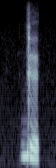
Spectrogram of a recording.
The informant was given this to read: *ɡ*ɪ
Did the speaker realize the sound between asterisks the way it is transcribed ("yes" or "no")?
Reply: yes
